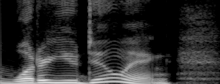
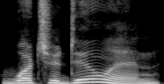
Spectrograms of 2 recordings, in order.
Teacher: what are you doing sounds more like what you doing when spoken quickly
